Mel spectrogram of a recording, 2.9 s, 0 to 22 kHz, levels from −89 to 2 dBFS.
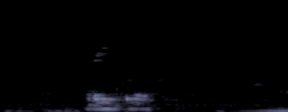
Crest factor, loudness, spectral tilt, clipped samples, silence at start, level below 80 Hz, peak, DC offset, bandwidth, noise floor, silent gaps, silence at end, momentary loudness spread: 20 dB; -51 LUFS; -8.5 dB/octave; under 0.1%; 0.05 s; -68 dBFS; -36 dBFS; under 0.1%; 7.2 kHz; -83 dBFS; none; 0 s; 18 LU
